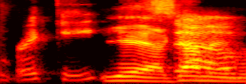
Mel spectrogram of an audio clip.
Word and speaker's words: Ricky: his name rhymes with Mickey. It's Ricky.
